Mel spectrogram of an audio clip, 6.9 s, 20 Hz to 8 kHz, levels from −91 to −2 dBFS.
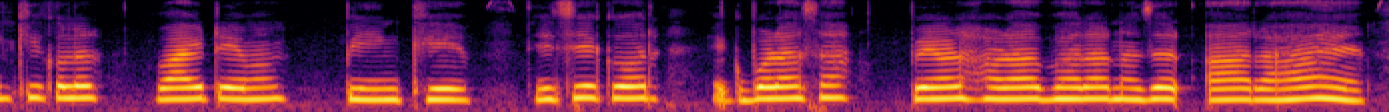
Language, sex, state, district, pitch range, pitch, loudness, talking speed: Hindi, female, Jharkhand, Garhwa, 265-285 Hz, 275 Hz, -14 LUFS, 165 wpm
